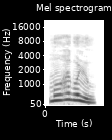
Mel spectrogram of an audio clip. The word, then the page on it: ಮೋಹಗೊಳ್ಳು: mōhagoḷḷu; Kannada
